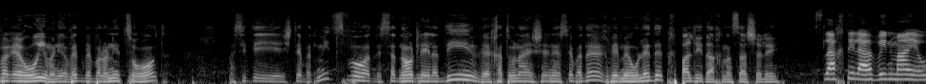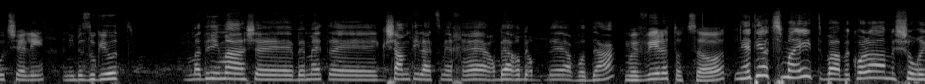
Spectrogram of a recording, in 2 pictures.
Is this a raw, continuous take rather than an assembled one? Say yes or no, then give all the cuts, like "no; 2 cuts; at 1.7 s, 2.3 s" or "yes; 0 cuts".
no; 2 cuts; at 14.5 s, 16.5 s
